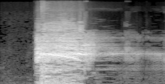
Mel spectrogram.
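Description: A sudden, loud, agonized scream bursts out after a brief silence, harsh and strained for under a second, then trails off into a long, quieter pained groan, from someone being tortured by having a stretched rubber band snapped against their bare skin.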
